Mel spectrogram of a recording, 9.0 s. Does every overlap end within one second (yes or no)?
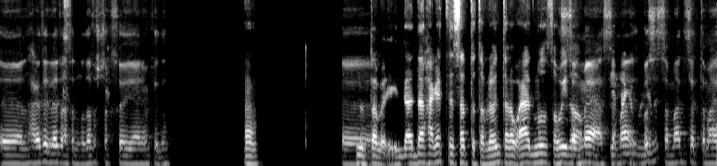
no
